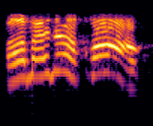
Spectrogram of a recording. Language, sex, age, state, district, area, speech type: Assamese, female, 30-45, Assam, Morigaon, rural, conversation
